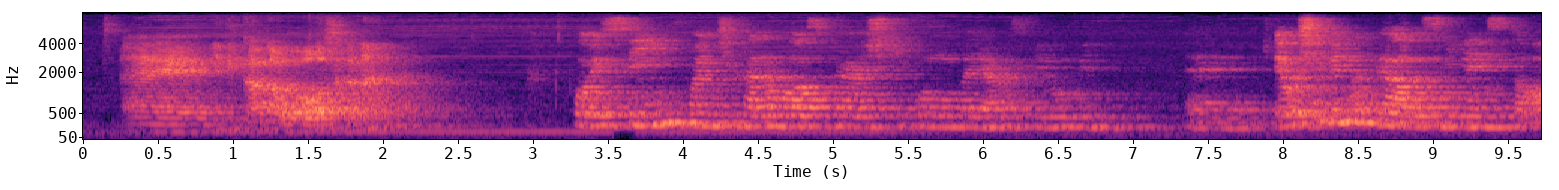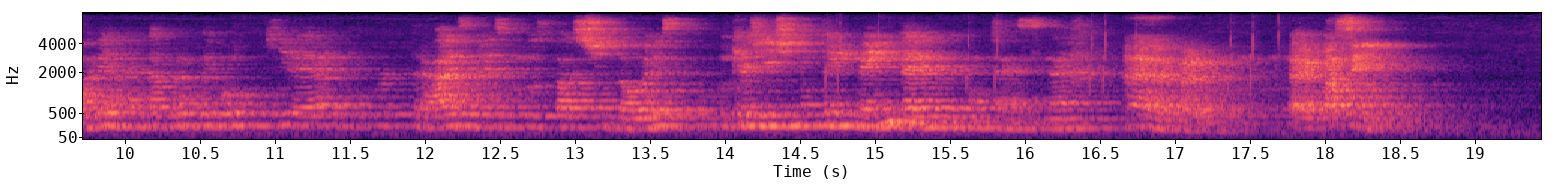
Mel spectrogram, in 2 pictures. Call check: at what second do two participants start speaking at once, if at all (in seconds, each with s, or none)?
none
